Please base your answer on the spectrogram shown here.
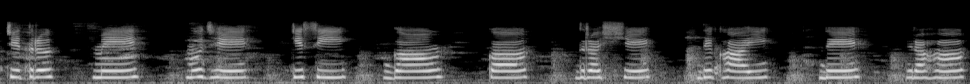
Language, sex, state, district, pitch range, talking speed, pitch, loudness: Hindi, female, Madhya Pradesh, Bhopal, 315-335 Hz, 60 wpm, 320 Hz, -14 LUFS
